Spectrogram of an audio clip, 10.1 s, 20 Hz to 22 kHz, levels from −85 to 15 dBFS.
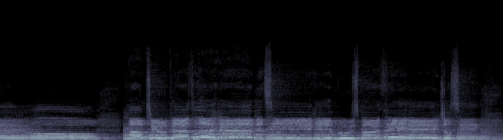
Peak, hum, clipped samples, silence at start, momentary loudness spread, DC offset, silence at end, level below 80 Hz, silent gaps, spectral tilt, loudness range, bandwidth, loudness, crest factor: -12 dBFS; none; under 0.1%; 0 s; 10 LU; under 0.1%; 0 s; -64 dBFS; none; -6 dB/octave; 2 LU; 12 kHz; -26 LUFS; 14 dB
